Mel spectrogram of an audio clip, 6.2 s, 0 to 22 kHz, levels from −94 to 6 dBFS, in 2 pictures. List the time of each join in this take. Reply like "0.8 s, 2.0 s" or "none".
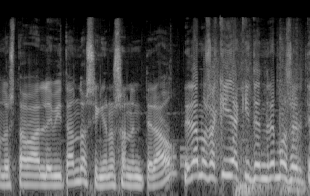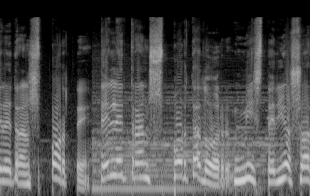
1.8 s, 4.0 s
